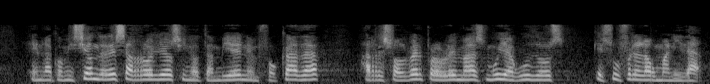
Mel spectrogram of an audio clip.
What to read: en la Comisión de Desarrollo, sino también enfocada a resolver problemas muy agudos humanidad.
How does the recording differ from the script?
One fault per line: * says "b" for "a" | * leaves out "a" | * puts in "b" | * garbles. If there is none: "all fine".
* puts in "que sufre la"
